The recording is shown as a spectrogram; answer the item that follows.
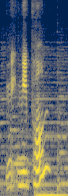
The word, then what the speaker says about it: Nippon: Nippon? Yep. That's how you pronounce that right.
